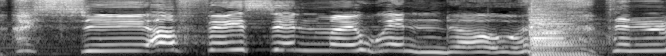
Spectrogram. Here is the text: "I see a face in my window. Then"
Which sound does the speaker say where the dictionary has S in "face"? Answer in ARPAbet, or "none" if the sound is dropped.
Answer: S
